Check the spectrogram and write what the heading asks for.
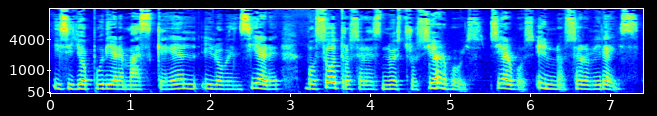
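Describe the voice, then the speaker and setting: A woman's voice: fairly low pitch, fairly even intonation, slow, few pauses, mellow. A woman playing a boastful giant male warrior in a children's Bible story, calling out a challenge in declamatory reading. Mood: defiant challenge.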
